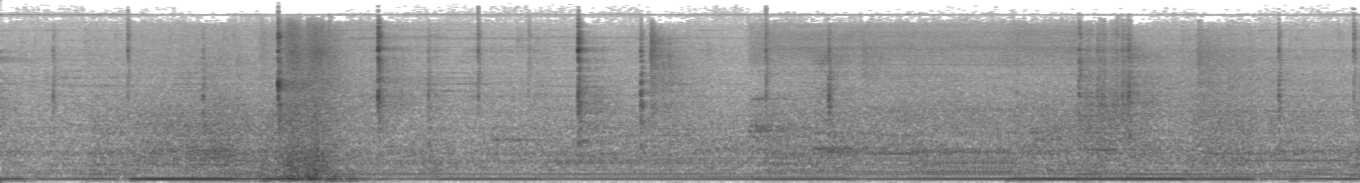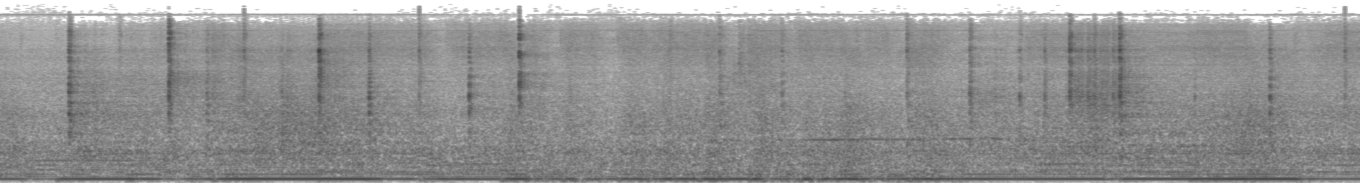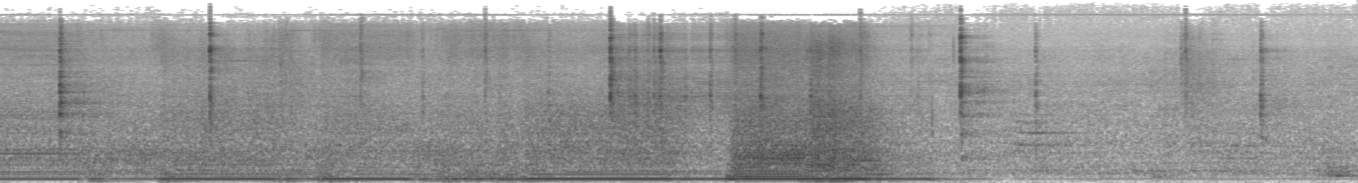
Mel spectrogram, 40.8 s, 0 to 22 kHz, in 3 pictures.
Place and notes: {
  "title": "linz lentos - see this sound",
  "date": "2009-12-22 17:10:00",
  "description": "see this sound",
  "latitude": "48.31",
  "longitude": "14.29",
  "altitude": "259",
  "timezone": "Europe/Vienna"
}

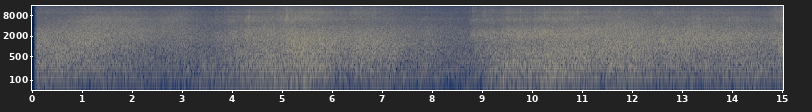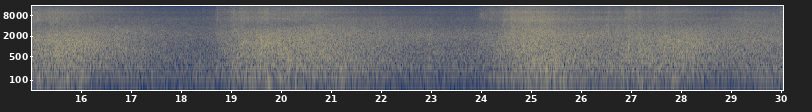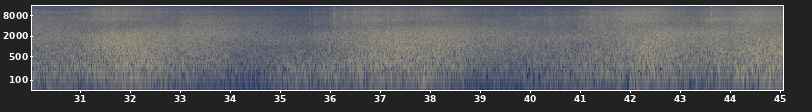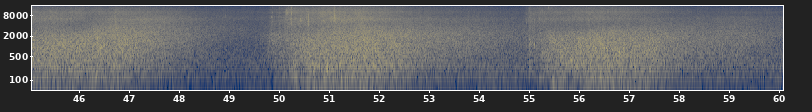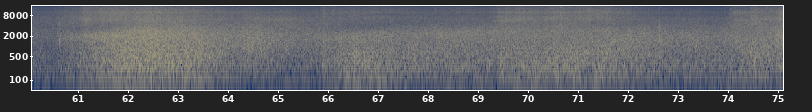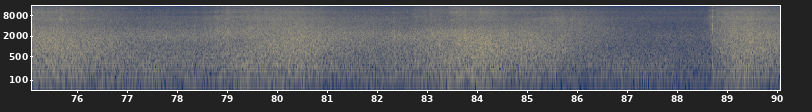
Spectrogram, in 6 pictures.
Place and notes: {
  "title": "Klong Muang Beach - Wave on the beach in Thailand, at 20 meters form the water, during the night",
  "date": "2018-10-19 00:30:00",
  "description": "During the night at Klong Muang Beach in Thailand, waves at 20 meters.\nRecorded by an ORTF Setup Schoeps CCM4x2 in a Cinela Windscreen\nRecorder Sound Devices 633\nSound Ref: TH-181019T03\nGPS: 8.048667,98.758472",
  "latitude": "8.05",
  "longitude": "98.76",
  "altitude": "1",
  "timezone": "Asia/Bangkok"
}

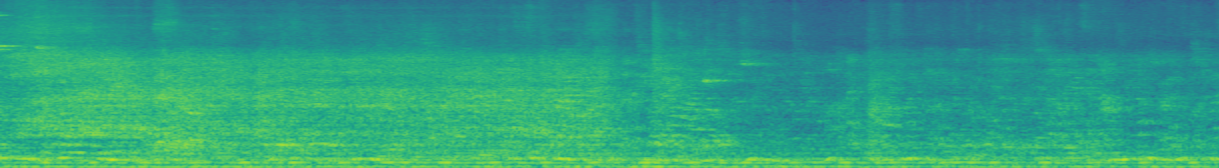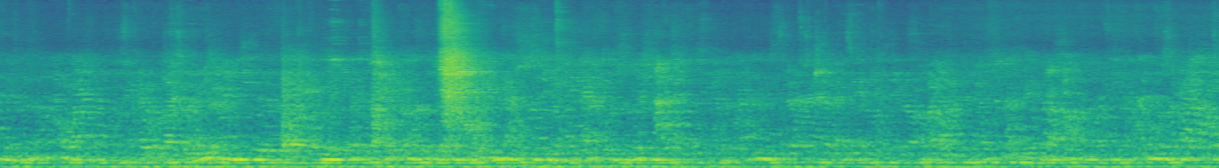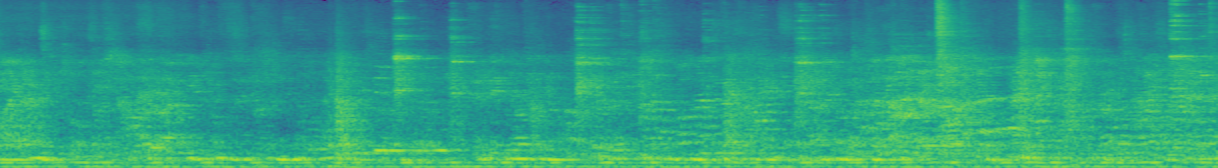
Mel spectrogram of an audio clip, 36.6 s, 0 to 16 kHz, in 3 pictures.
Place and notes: {
  "title": "haan, kaiserstrasse, cafe könig",
  "description": "morgens im cafe könig, stimmengewirr, hintergrundsmusik, cafemaschine\nsoundmap nrw:\nsocial ambiences, topographic fieldrecordings, listen to the people",
  "latitude": "51.19",
  "longitude": "7.01",
  "altitude": "167",
  "timezone": "GMT+1"
}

